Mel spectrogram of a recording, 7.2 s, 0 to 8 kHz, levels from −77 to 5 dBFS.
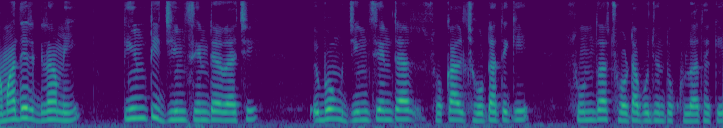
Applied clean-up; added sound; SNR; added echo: none; none; none; none.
